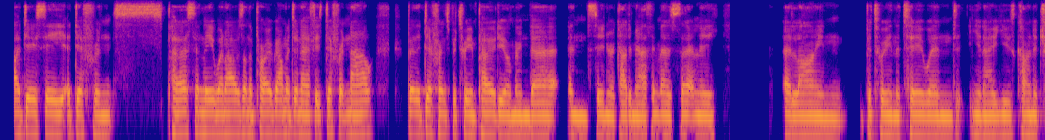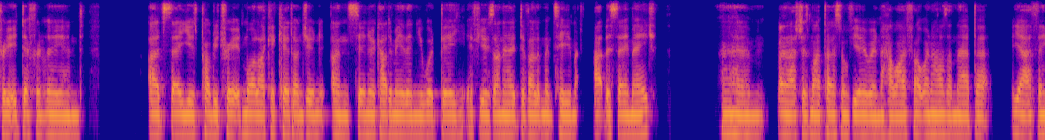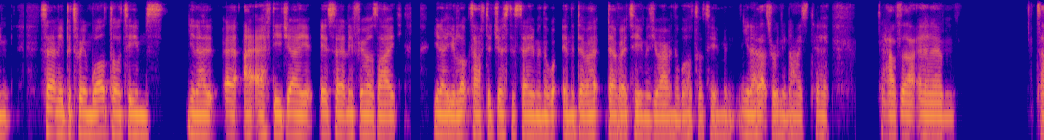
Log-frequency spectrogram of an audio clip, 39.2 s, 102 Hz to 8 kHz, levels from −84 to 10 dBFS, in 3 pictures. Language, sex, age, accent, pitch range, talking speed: English, male, 10-29, British, 110-115 Hz, 220 wpm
